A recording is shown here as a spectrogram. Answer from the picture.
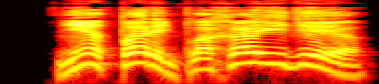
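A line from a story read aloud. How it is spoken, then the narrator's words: Soldier shouting. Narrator (Russian): прокричал один из солдат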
